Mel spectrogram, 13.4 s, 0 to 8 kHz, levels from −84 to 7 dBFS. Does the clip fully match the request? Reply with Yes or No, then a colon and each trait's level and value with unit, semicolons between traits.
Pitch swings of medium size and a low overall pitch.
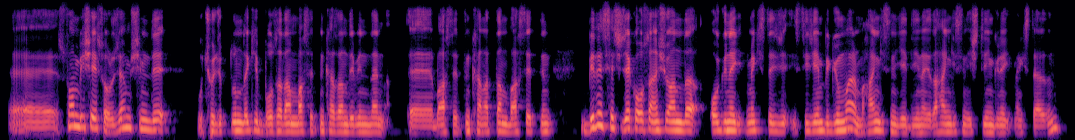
Yes: average, 3.3 semitones; low, 125 Hz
